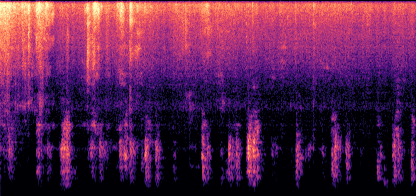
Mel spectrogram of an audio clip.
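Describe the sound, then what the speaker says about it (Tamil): Onions sizzle and hiss in a pan for a prawn and okra curry, a steady close frying crackle with repeated stirring scrapes and no talk. "உப்பு நம்ம வெங்காயத்தில் சேர்க்கறதுனால சீக்கிரமாக வெங்காயம் வந்து சாஃப்ட் ஆகிட்டு நல்லா வதங்கி வந்துடும்."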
